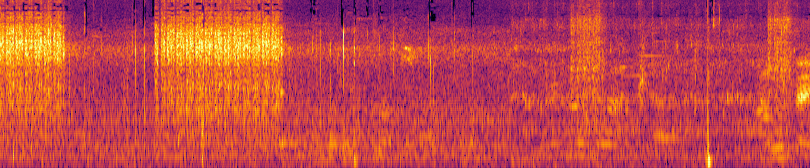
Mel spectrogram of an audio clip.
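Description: Faint outdoor ambience with distant voices, two short bursts of hiss in the first two seconds, and one sharp thump about five seconds in.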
